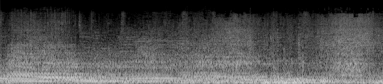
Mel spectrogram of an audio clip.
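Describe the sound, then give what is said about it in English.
A car engine roars loudly for a few seconds, a steady revving rumble with tire and road noise, as a woman who has been driving backwards fast spins the car around, raising dust. No one speaks. “She's really driving the car and like spins it around.”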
